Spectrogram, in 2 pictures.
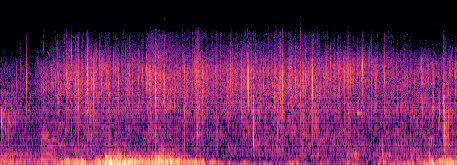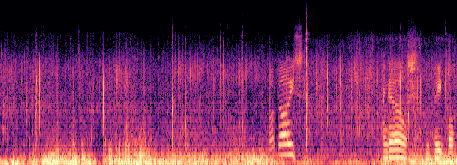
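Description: Wind rumbles and buffets against the microphone.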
